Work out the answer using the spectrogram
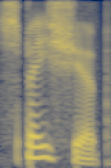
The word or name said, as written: spaceship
